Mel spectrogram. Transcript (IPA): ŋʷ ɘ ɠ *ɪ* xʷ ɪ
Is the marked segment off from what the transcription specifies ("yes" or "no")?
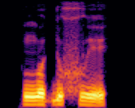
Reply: no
